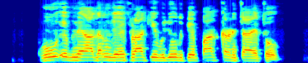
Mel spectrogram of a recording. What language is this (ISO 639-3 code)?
snd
